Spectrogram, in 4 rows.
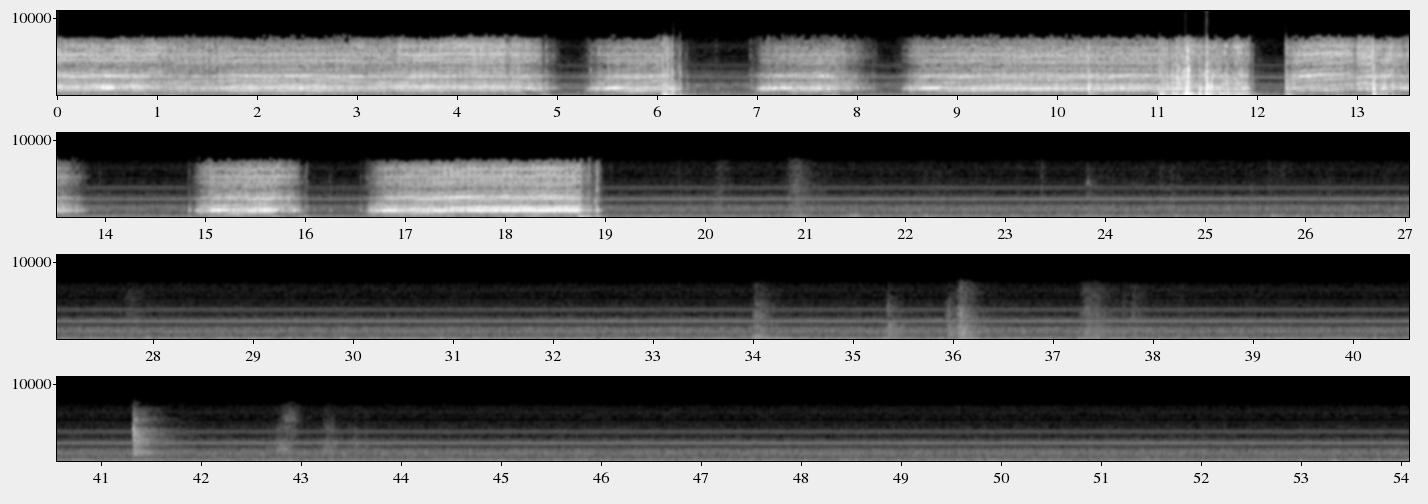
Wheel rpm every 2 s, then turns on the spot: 160, 160, 90, 60, 110, 140, 100, 40, 90, 70, 0, 0, 0, 0, 0, 0, 0, 0, 0, 0, 0, 0, 0, 0, 0, 0, 0.
18-20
